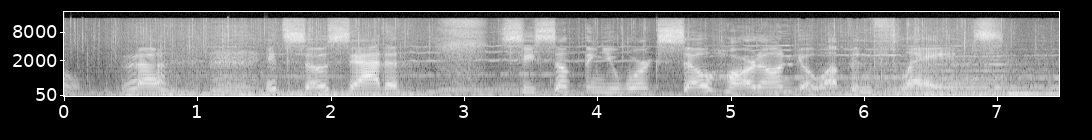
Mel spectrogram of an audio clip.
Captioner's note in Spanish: se lamenta; se suena los mocos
